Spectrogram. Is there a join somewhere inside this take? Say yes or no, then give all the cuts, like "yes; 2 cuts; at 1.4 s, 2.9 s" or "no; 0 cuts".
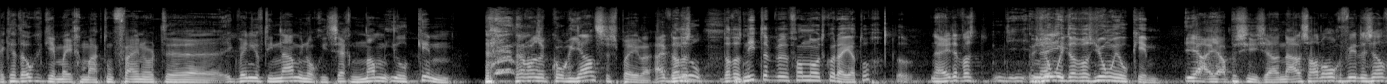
yes; 1 cut; at 4.7 s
